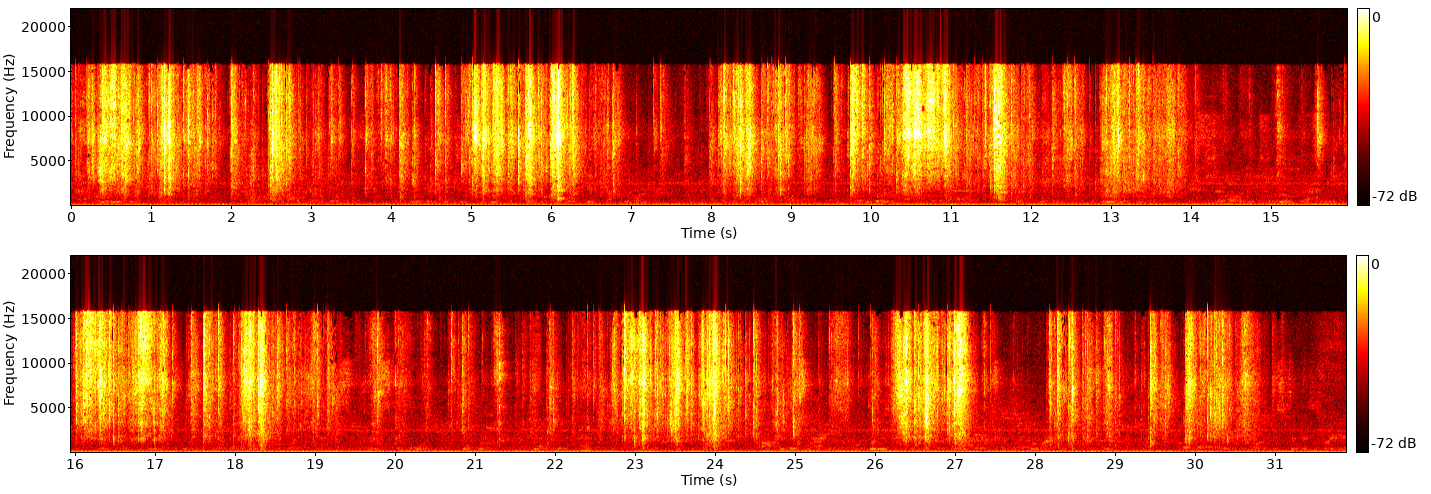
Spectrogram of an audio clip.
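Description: Foil trading-card packs crinkling and tearing as they are opened by hand, with the cards handled and stacked; irregular crackly bursts every second or so over a steady low hum.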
